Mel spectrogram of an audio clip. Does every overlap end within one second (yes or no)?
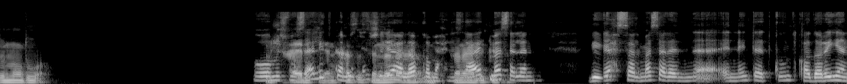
no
